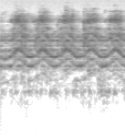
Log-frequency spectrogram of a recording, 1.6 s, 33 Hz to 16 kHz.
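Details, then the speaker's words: Battery-powered pill crusher (device with iffy batteries, replacements bought) crushing one Tylenol pill: thin motor whine wavering in pitch several times a second, sagging and dogging down under load; would bog more with 3–4 pills; cause suspected, not confirmed. "See, it's kind of dogging there. One pill at a time, it's not bad. We usually crush about 3 or 4 at a time, so it will dog down more the more load you got."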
